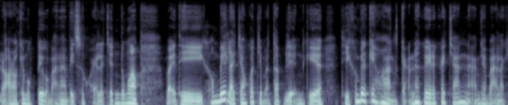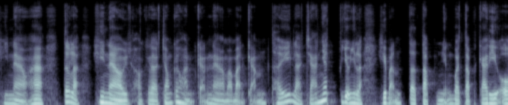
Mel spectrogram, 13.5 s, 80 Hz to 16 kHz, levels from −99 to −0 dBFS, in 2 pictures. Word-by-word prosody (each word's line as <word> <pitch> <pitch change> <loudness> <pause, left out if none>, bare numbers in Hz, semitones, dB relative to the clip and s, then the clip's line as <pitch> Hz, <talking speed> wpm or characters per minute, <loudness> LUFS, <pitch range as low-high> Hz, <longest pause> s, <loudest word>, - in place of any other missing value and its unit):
rõ 90 +2 -2
là 105 - 0
cái 105 - -2
mục 110 -3 -4
tiêu 100 - +3
của - - -3
bạn - - -5
nà 100 - -1
vì - - -3
sức - - -6
khỏe - - -9
là 90 - -3
chính, 125 - -3
đúng 125 +1 -1
hông? 130 -5 +6 0.3
Vậy - - -1
thì 95 -3 +3
không 150 - -1
biết 205 +4 +7
là - - +5
trong 125 -1 -1
quá 150 - +2
trình 135 - -1
bạn - - -8
tập 95 - -3
luyện 100 +3 -1
kìa, 95 -2 +2 0.3
thì - - -1
không 175 - +1
biết 200 - +8
cái 185 -3 +3
hoàn 135 -11 +1
cảnh 100 - -8
nó 155 - +5
gây 140 -2 +5
ra 130 - 0
cái 145 - +1
chán 140 +3 -1
nản 115 - -6
cho 115 - -2
bạn 125 -4 -4
là 95 - -5
khi 95 +6 -7
nào 100 -7 0
ha? 115 +5 +3 0.3
Tức 160 - +3
là 125 -9 +2 0.2
khi 155 - +4
nào 110 -8 +6
hoặc 95 0 -9
là 100 -2 +2
trong 130 +8 -2
cái 155 +1 +1
hoàn 115 -8 -2
cảnh 135 - -6
nào 100 -4 -1
mà 90 0 -3
bạn 95 +1 -2
cảm - - -6
thấy 140 +7 +1
là 155 - -1
chán 120 +8 -2
nhất? 205 +3 +5
Ví - - -3
dụ 155 - +5
như 135 - +3
là 115 -4 +2 0.2
khi 140 - +3
bạn 130 0 -2
t - - 0
tập - - 0
những 100 +2 -3
bài 105 -2 +1
tập - - -1
cardio, 120 +1 +3
120 Hz, 330 wpm, -25 LUFS, 100-135 Hz, 0.3 s, biết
